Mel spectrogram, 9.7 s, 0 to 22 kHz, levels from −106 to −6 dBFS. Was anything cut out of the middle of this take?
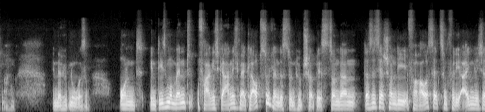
no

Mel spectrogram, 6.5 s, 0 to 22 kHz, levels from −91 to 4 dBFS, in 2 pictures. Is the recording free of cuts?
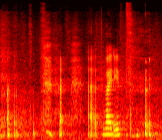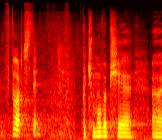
yes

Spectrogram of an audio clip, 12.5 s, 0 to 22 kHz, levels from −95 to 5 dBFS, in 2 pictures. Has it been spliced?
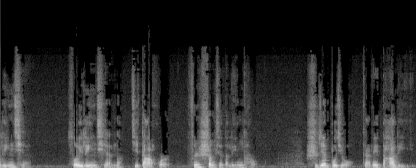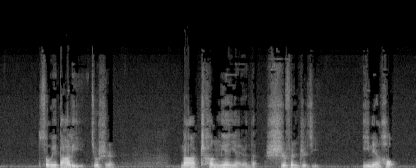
yes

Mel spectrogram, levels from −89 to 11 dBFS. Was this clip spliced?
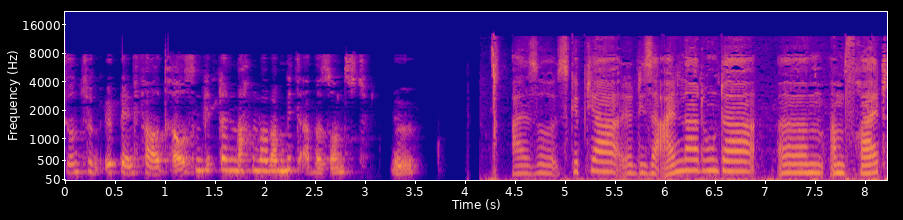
no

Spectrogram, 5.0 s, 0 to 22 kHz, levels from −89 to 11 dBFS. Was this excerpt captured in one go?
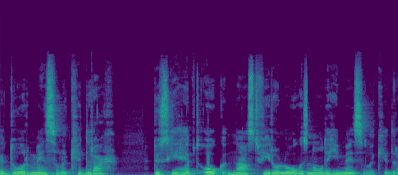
no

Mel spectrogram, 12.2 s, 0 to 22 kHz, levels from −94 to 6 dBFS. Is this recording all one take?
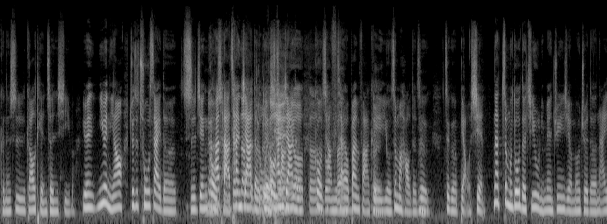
no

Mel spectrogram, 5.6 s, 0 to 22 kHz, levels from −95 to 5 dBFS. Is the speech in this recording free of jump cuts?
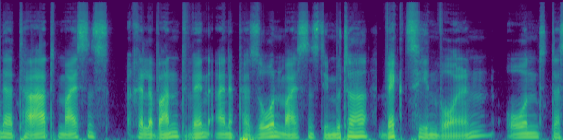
yes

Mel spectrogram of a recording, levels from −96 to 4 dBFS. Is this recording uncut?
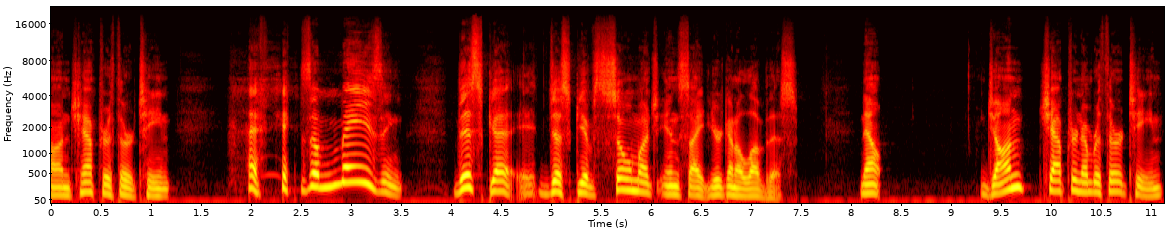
yes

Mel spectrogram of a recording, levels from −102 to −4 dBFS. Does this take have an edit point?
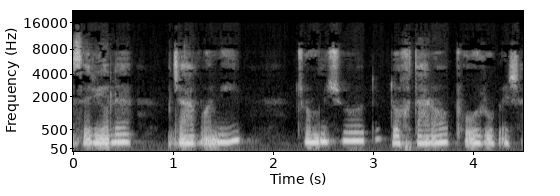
yes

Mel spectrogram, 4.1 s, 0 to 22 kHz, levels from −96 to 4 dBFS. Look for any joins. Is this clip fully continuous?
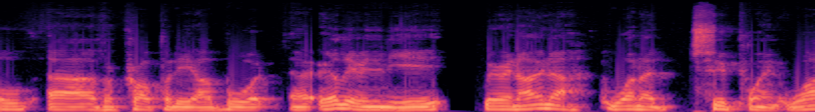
yes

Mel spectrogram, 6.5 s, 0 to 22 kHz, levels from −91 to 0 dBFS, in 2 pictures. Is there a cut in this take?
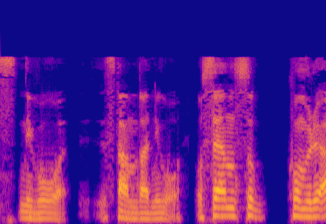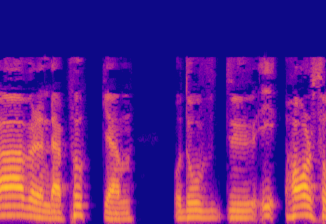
yes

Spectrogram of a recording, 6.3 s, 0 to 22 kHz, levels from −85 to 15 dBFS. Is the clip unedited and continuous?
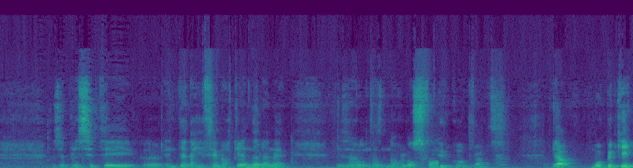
no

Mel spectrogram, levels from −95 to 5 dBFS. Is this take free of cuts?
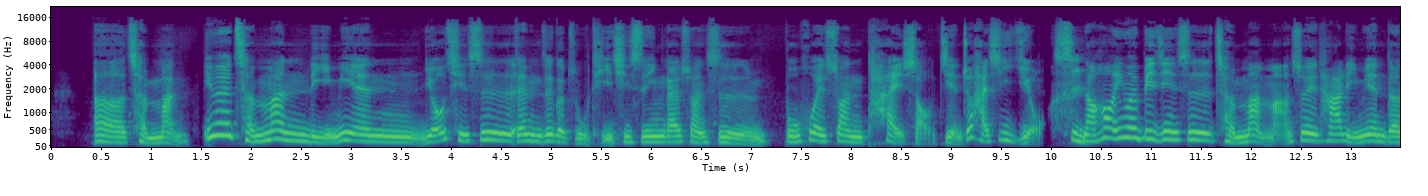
no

